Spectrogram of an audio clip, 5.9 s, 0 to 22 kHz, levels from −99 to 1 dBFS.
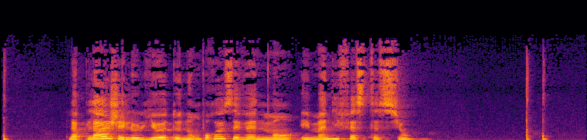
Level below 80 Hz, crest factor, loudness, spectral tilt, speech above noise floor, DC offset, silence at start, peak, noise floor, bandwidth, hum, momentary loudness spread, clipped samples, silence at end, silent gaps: -56 dBFS; 18 dB; -17 LUFS; -4 dB/octave; 47 dB; under 0.1%; 0.05 s; -2 dBFS; -64 dBFS; 16.5 kHz; none; 19 LU; under 0.1%; 0.4 s; none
